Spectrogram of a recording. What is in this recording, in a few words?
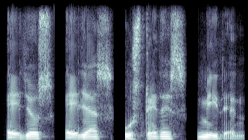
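"miden", Spanish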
